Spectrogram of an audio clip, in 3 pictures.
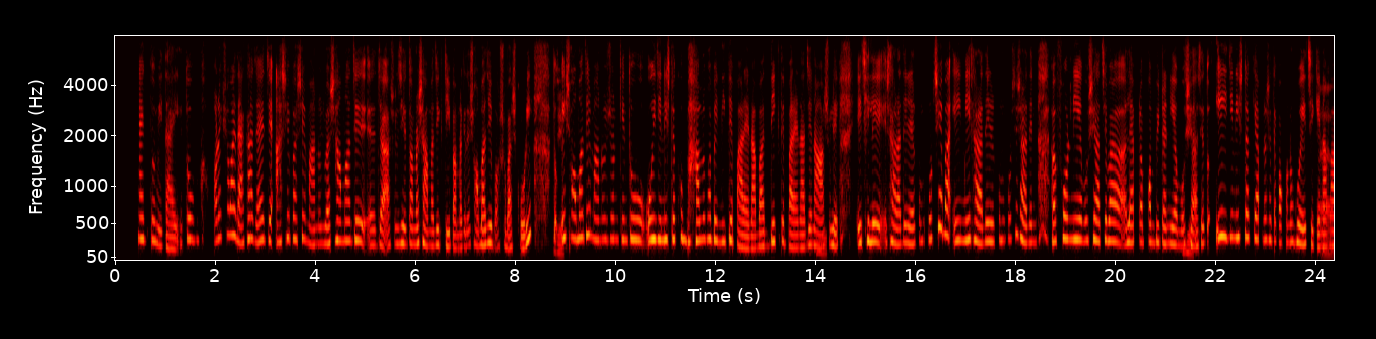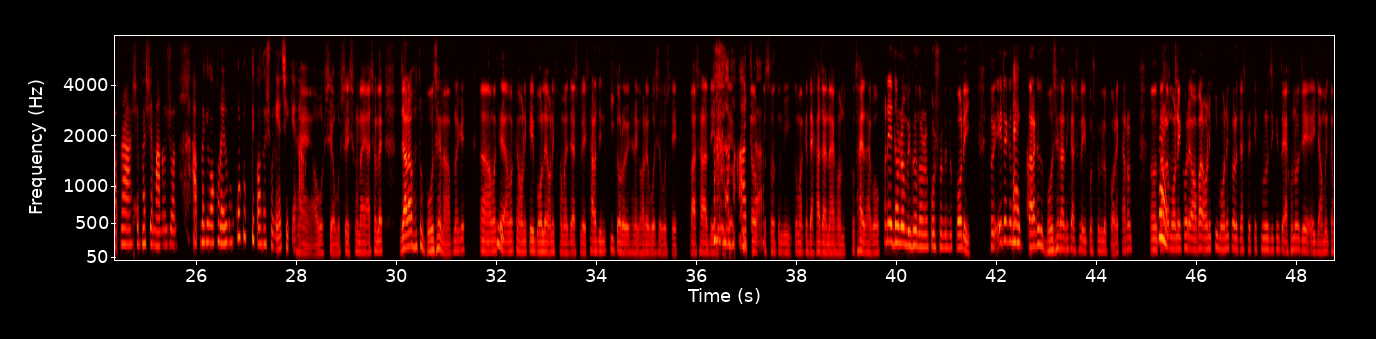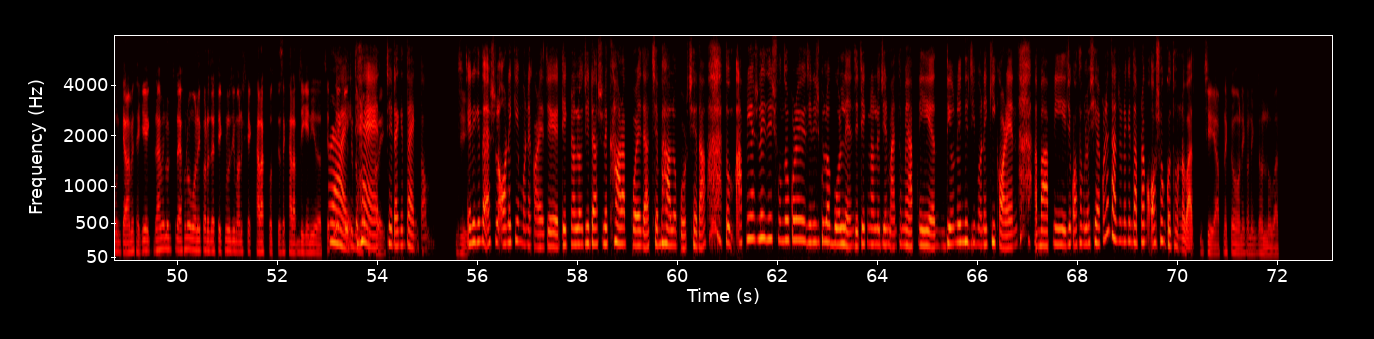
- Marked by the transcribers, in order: "সমাজে" said as "সামাজে"; tapping; laugh; "আবার" said as "অবা"; "সেটা" said as "ঠেটা"; "দৈনন্দিন" said as "দিয়োনন্দিন"; "আপনাকে" said as "আপনাক"
- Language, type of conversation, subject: Bengali, podcast, প্রযুক্তি কীভাবে তোমার শেখার ধরন বদলে দিয়েছে?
